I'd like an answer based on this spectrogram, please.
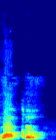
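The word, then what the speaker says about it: huaco: This can be just Waco. Okay. Waco. Am I pronouncing it correctly?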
